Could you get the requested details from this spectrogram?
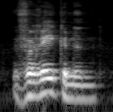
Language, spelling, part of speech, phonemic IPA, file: Dutch, verrekenen, verb, /vəˈrekənə(n)/, Nl-verrekenen.ogg
- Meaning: to offset, to settle (a debt or a payment)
